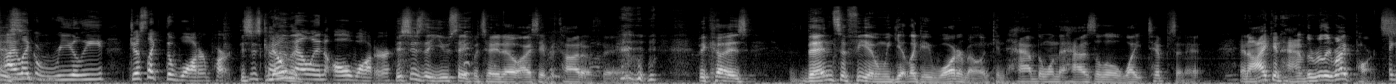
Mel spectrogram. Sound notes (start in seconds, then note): 5.3 chucles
